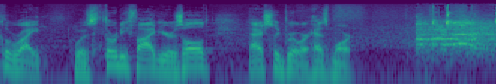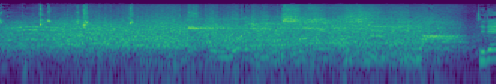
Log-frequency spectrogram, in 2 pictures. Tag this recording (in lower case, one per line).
speech
basketball bounce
